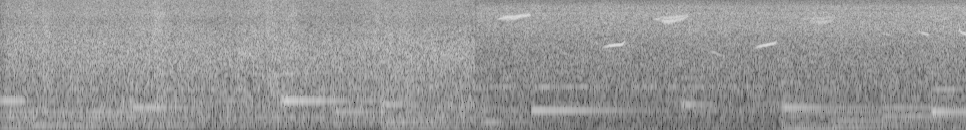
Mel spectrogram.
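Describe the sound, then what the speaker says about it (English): Steady rushing and bubbling of Johnston Creek in winter in Banff, Alberta, continuous and fairly close, with no voices. "the sound of still bubbling Johnston Creek fills your ears"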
